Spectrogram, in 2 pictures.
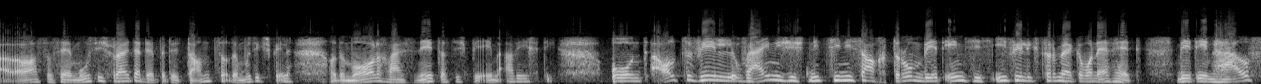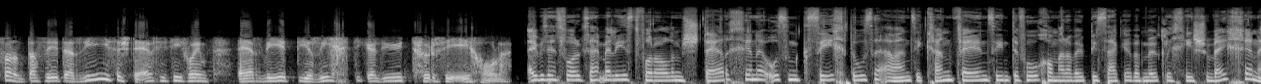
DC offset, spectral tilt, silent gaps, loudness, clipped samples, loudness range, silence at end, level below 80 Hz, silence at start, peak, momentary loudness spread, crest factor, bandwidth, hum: under 0.1%; -4 dB/octave; none; -16 LUFS; under 0.1%; 3 LU; 0 s; -38 dBFS; 0 s; -2 dBFS; 6 LU; 14 dB; 16 kHz; none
